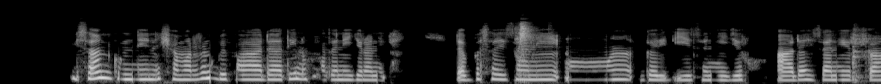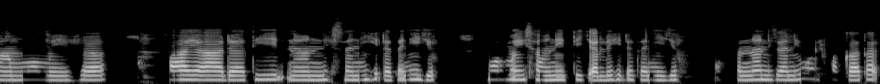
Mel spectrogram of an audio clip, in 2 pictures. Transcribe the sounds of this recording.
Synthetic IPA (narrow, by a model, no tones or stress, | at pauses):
ʔɪsaːŋkʊnːe̞ːnʃɐmɐrːɐnbɪfaaːd̪aːt̪iːnɔfːɐt̪ɐniːd͡ʒɪɾɐnɪᶑɐ̥ | d̪̥ɐbːɐsɐɪsaːniːʔʊmmaɡɐd̪ɪᶑiːsɐniːd͡ʒɪɾʊ̥ʔaːd̪aːɪsaːniːraːɐmːoːmeːʃaː | faːjɐaːd̪aːt̪iːnaːnːɛsːɐniːhɪᶑɐt̪ɐniːd͡ʒɪɾʊ̥ | mɔɾmɐɪsaːniːt̪ːɪt͡ʃʼɐlːɛhɪᶑɐt̪ɐniːd͡ʒɪɾʊ̥ | ʔɔfːɐnːaːnɪsaːniːwɐlfɐkːaːt̪aːᶑɐ̥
